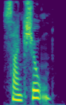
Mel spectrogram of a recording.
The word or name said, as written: sanktion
